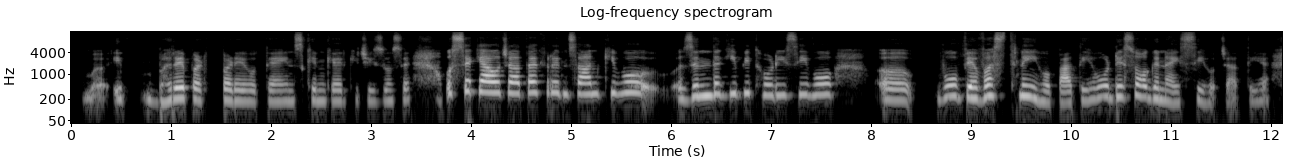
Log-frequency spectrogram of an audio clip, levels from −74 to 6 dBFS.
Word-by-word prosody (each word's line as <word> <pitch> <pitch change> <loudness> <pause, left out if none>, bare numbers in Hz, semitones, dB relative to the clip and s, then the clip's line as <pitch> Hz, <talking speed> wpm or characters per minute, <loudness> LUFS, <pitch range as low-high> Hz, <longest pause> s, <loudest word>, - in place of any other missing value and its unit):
ब - - -9
इ - - -4 0.4
भरे 200 +5 +5
पड़ 195 -2 +2 0.2
पड़े 185 -2 0
होते 175 0 -8
हैं 175 0 -4
इन 175 - -10
स्किन 185 -2 -8
केयर 180 0 -6
की 195 - -20
चीज़ों 180 0 -7
से। 190 +1 -6 0.4
उससे 340 - +5
क्या 330 -1 +8
हो 310 0 +9
जाता 295 +1 +5
है, 310 - +6
फिर 315 0 -6
इंसान 285 -1 +2
की 305 - -3
वो 310 +1 +2 0.4
ज़िंदगी 255 +6 0
भी 305 - -1
थोड़ी-सी 265 +1 -4
वो 270 +1 +2 0.5
अ, - - 0 0.5
वो 245 +4 +2
व्यवस्थ 230 +3 +4
नहीं 245 -3 +2
हो 175 -3 -5
पाती 165 +3 -1
है, 195 - -9
वो 230 +3 -1
डिसऑर्गनाइज़्ड 220 - -1
सी 190 - -6
हो - - -13
जाती - - -12
है। - - -12
235 Hz, 195 wpm, -22 LUFS, 185-280 Hz, 0.5 s, हो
